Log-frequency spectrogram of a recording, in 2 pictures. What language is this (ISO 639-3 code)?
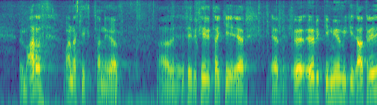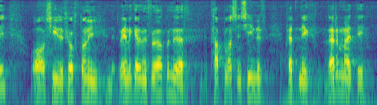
isl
